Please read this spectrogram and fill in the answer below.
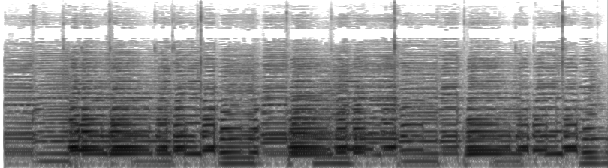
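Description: Hohner piano accordion playing a melody over a bass-and-chord accompaniment, the low bass notes changing about once a second.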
